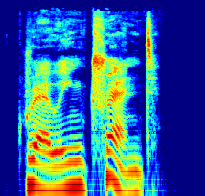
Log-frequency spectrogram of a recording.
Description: [‘grəuɪŋ trend][‘гроуин трэнд]растущая тенденция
